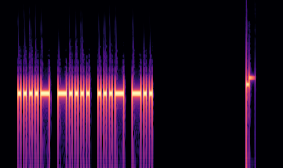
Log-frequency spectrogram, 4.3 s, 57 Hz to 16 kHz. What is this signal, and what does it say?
Morse code, heard as a keyed tone, about 27 wpm, 700 Hz. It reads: 46VD
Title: Four Challenging Letter-Number Combinations 28wpm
